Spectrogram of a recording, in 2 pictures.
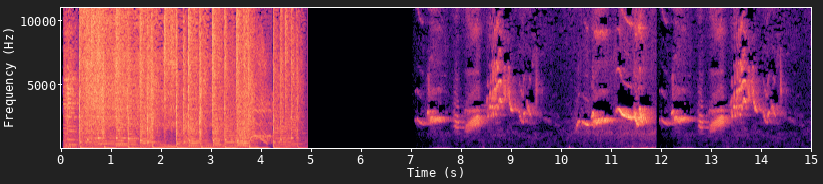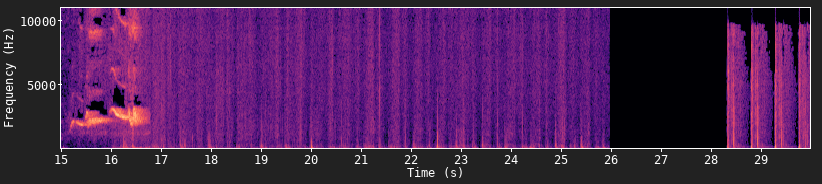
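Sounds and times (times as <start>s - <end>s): bird chirping: 7.1s - 16.8s.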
